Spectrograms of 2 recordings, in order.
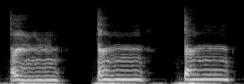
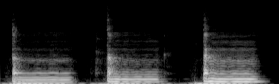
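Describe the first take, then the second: First: High, loud vibrating "ding"; piercing string plucks. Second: Loud, monotone "dung" string imitation; flat, bland plucks. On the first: Streamer trying vibrating and piercing harp notes, high loud dings. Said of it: "vibrating and piercing". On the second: Streamer imagining a plucked harp arrangement, flat monotone dungs. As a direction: sound three identical bland string plucks. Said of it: "Very flat, very bland". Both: Shown as a demonstration.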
